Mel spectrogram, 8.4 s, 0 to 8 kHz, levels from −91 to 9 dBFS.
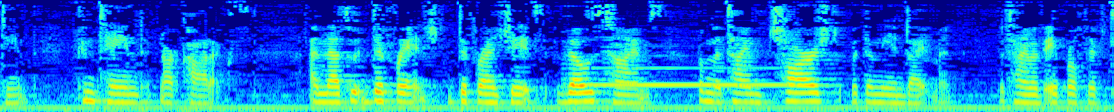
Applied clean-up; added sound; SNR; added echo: none; Wind instrument, woodwind instrument; 8 dB; none.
